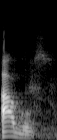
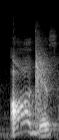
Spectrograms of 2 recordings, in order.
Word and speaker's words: August: to say your name just like an hour and a gust in the end so just shorten it out august august how are you excellent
